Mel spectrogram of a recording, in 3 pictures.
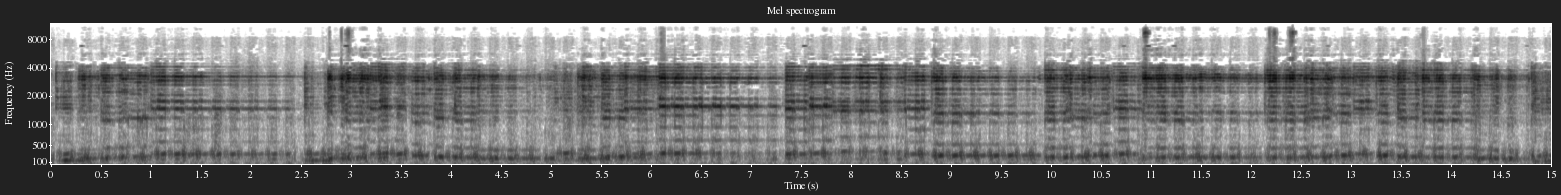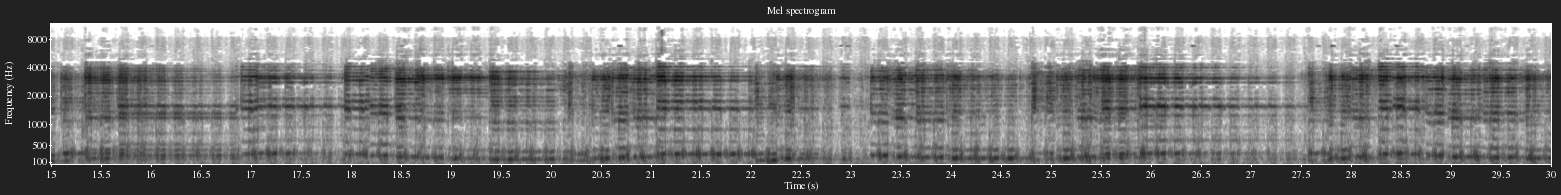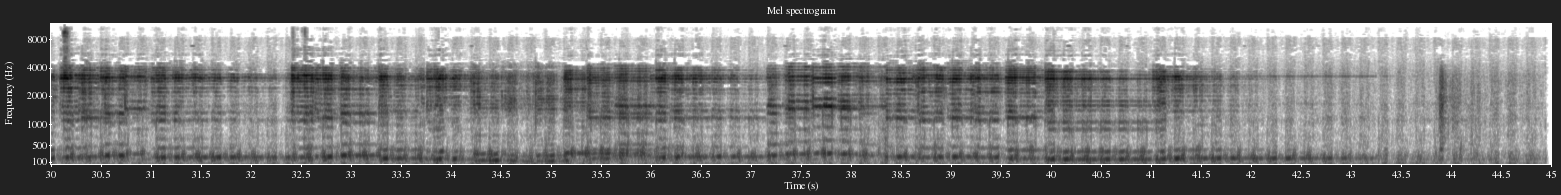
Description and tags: Teks Sharp Twangy Guitar Trem Phase
The smae Guitar sound with added EFX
